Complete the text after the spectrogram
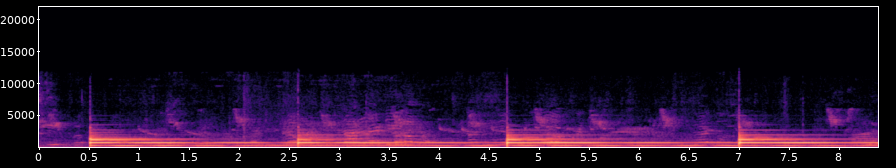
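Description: Bells at the Shwedagon Pagoda in Yangon, Myanmar, are struck four times by tourists as a purification ritual, at a slow, steady pace, each strike ringing out clearly and humming as it fades, over a faint background of chirping and children's voices.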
